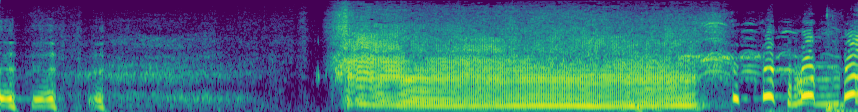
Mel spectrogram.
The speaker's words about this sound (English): I did, however, say I was going to own up to this meme, so I'll give you all a drop of me blowing my nose.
